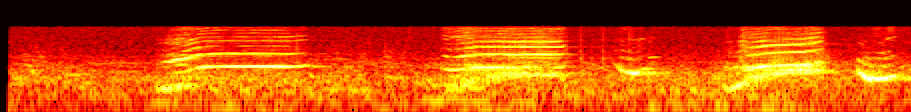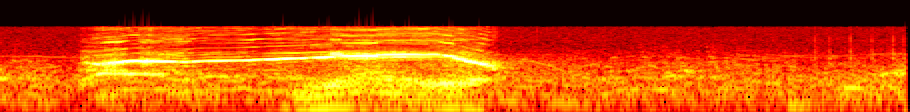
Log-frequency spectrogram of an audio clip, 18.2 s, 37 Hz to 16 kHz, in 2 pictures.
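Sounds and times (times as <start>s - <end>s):
loud Arctic bowhead whale: 1.6s - 3.1s, 4.4s - 6.5s, 7.2s - 8.3s, 9.9s - 14.2s.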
